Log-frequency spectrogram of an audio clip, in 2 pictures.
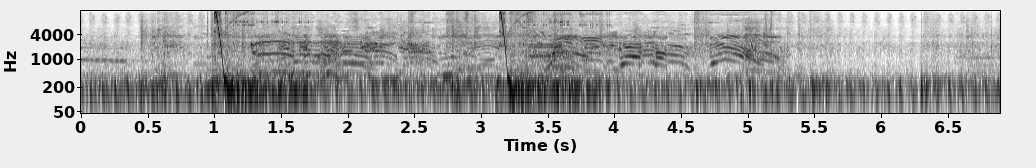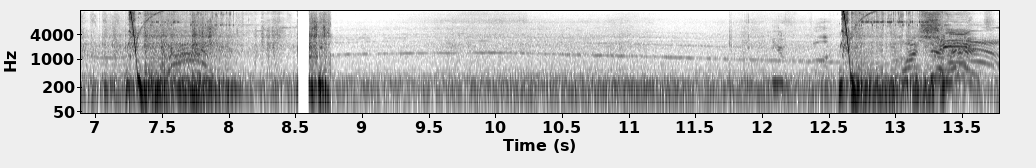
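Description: A pistol fires single loud shots with a short echo.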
